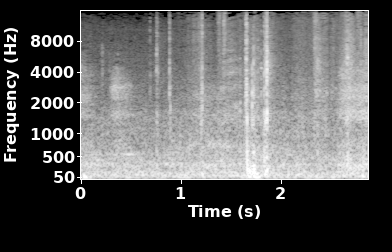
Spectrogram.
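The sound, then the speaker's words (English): Quiet shuffling of a new, unused tarot card deck: a steady run of soft papery flicks and rustles, with a couple of sharper snaps near the middle, and no voices. “I've just been shuffling them and bonding with them.”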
